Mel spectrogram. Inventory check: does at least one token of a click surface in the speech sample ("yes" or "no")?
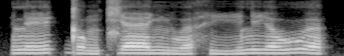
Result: no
